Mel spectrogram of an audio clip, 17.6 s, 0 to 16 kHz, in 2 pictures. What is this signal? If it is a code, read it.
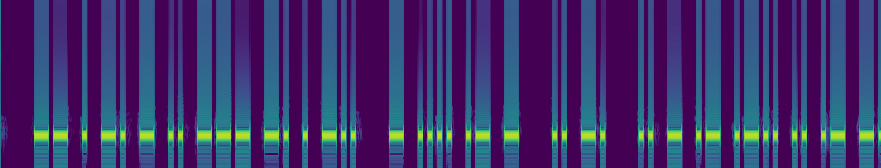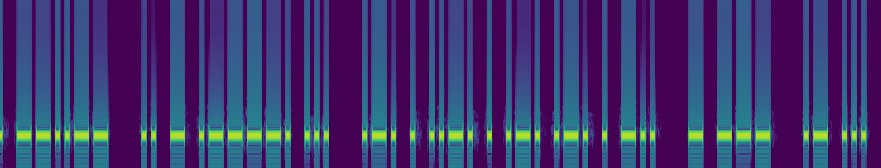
Morse code, heard as a keyed tone, about 25 wpm, 600 Hz. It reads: MENTIONED THAT IN ITALIAN, IT'S REFERRED TO AS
